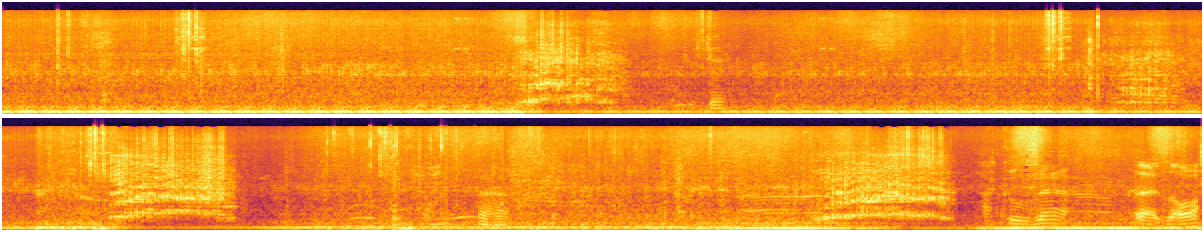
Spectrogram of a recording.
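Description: An open safari vehicle's engine idling steadily, a low even hum that drops out briefly about ten seconds in. Quiet talk comes and goes over it.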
